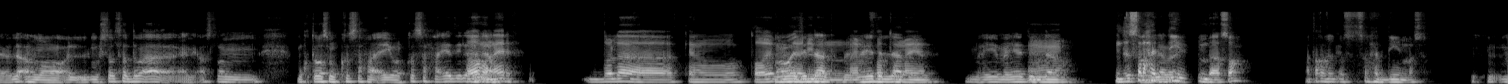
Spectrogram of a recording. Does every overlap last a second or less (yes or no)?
no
